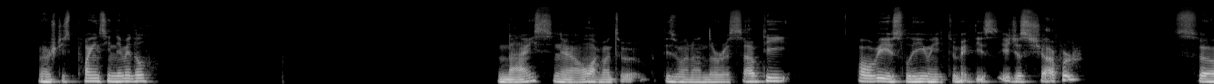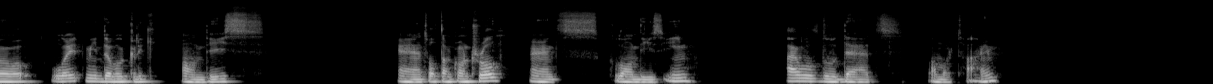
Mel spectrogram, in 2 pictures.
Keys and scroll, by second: 9.2 q, 12.2 2, 12.5 e, 15.6 m, 15.9 o.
